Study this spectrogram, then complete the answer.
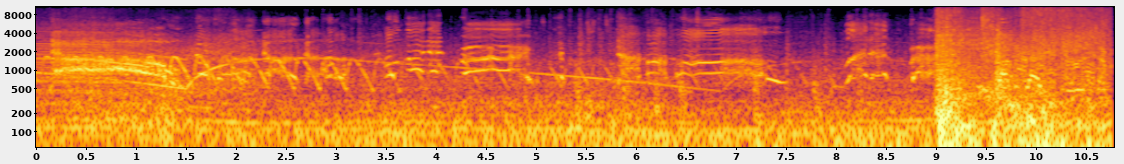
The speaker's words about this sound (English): And we're seeing all the fire trucks bombing down the road.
